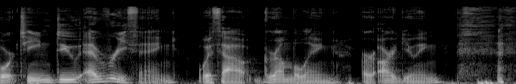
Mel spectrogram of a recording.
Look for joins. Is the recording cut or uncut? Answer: cut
